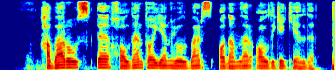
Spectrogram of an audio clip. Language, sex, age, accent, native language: Uzbek, male, 18-24, Namangan, Uzbek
